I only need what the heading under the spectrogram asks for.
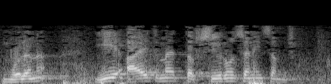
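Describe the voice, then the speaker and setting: A man's voice: medium pitch, fairly even intonation. A male preacher from Pakistan giving a sermon, telling stories and reciting verses, repeating key phrases for emphasis. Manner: storytelling with Quranic recitation in Arabic. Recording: old dull lo-fi recording with faint noise.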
